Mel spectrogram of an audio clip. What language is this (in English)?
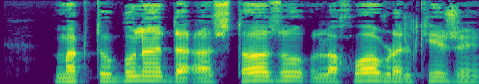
Pashto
